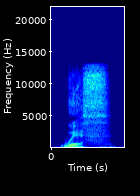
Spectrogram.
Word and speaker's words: with: Pay attention to that TH sound at the end. It's soft. With.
